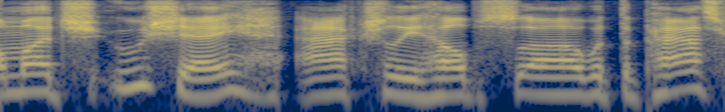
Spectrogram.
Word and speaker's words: Uche: They traded for Joshua Uche, rhymes with Boucher.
